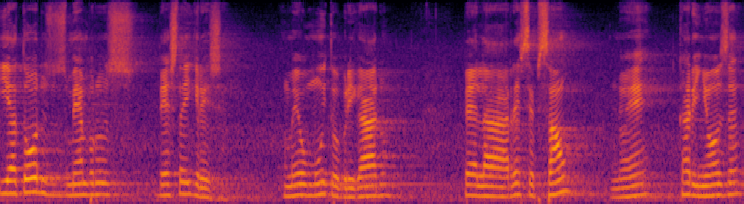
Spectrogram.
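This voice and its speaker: A man's voice, high for a male, at a very slow pace with fairly even intonation, long, frequent pauses and audible room echo. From Guinea-Bissau. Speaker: pastor. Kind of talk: sermon. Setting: church. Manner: halting, frequent fillers.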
